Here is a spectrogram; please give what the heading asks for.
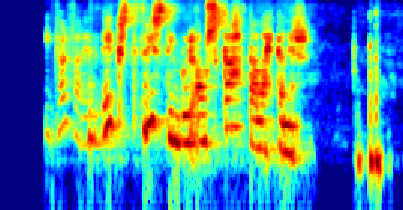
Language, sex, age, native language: Icelandic, female, 40-49, Icelandic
